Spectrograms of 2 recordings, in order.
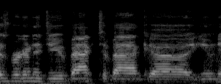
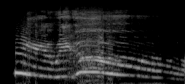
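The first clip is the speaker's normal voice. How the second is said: put-on Italian-accented cartoon voice, higher and louder; 6 dB louder than usual. Doing a Mario impression for another speaker who rates it: Mario impression. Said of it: "Ruined my best Mario impression".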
